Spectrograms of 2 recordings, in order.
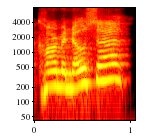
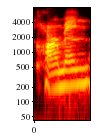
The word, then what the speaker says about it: Carmen: doing i see uh carminosa there she is let's unmute you am i getting that right you know uh how do i pronounce that yeah it's actually just carmen uh my last name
